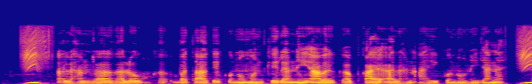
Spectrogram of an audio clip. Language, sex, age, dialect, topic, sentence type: Chhattisgarhi, male, 18-24, Western/Budati/Khatahi, banking, statement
